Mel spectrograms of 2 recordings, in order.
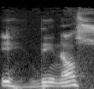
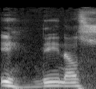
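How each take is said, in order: Both takes have the same delivery.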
